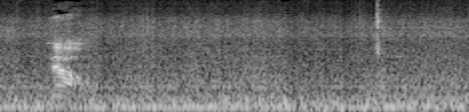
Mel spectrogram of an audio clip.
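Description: Steady road and engine drone inside a moving car's cabin, a constant low hum with a small click near the end.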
